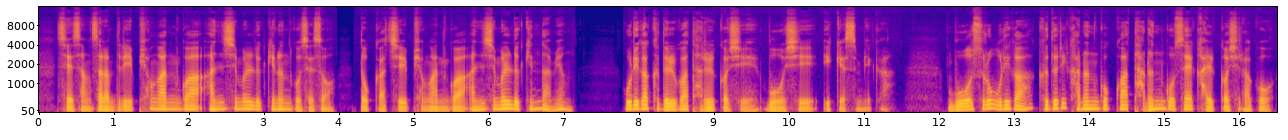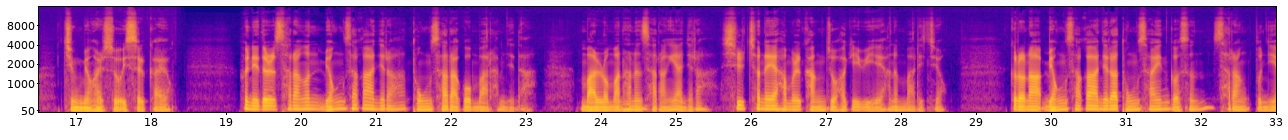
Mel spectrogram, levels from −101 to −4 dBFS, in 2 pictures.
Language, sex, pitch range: Korean, male, 90-115 Hz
